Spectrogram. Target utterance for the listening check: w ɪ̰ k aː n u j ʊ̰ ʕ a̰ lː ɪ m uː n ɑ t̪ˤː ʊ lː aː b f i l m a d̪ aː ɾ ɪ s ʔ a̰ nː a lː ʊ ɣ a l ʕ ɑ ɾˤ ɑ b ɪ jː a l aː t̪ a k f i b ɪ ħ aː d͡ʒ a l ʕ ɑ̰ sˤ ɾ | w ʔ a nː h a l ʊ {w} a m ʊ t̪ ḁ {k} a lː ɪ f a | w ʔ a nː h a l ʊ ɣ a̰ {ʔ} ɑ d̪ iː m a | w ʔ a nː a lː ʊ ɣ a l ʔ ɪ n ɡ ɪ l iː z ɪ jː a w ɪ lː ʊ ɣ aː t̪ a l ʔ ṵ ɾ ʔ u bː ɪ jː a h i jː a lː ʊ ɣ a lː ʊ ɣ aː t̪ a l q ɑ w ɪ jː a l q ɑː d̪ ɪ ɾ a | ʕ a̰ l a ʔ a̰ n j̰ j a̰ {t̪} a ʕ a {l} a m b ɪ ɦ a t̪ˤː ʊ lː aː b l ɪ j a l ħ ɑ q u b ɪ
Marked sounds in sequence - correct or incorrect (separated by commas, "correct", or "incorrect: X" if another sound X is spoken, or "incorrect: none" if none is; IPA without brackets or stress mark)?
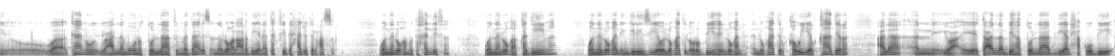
incorrect: ɣ, incorrect: x, incorrect: q, correct, incorrect: lː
